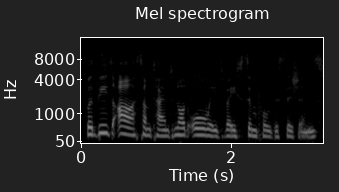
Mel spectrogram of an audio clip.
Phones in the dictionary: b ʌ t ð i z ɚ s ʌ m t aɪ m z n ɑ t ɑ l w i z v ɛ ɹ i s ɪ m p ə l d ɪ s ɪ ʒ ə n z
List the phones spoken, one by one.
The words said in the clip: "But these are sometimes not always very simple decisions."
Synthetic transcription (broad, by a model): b ʌ t ð i z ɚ s ʌ m t aɪ m z n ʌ t ɑ l w i z v ɛ ɹ i s ɪ m p ə l d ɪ s ɪ ʒ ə n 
